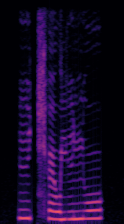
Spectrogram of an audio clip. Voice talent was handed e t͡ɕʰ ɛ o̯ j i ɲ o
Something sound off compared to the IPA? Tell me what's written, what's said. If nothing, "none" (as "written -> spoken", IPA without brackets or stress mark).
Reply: e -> i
